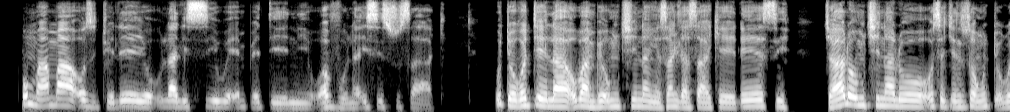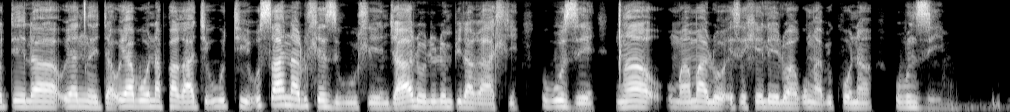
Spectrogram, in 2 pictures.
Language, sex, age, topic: North Ndebele, female, 18-24, health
